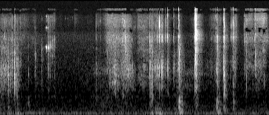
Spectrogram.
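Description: Near silence, with a few faint small clicks and light paper rustles as a pick-up tool lifts adhesive gems off their sheet. The clicks are scattered through the second half, the clearest about three seconds in.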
